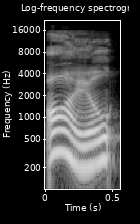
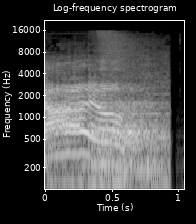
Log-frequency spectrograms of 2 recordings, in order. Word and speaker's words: aisle: Again, we have a silent letter here. It should be pronounced like isle isle and it is a walkway between rows.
